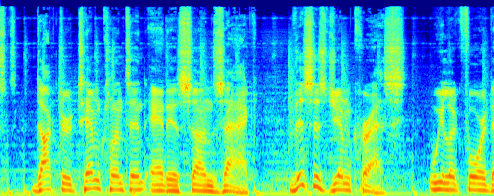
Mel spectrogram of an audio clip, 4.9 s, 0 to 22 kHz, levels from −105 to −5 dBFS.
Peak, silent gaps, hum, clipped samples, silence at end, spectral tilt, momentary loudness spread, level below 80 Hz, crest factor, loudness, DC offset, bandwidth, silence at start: -16 dBFS; none; none; under 0.1%; 0 s; -4.5 dB/octave; 7 LU; -46 dBFS; 14 dB; -29 LUFS; under 0.1%; 19.5 kHz; 0 s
